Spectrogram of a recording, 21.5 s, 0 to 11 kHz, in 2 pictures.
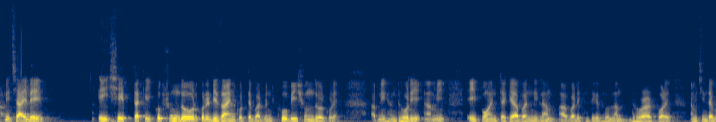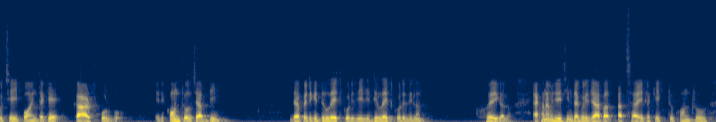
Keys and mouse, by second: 1.0 click, 5.6 click, 6.2 ctrl+z, 7.6 click, 13.4 ctrl+click, 16.3 alt+click.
